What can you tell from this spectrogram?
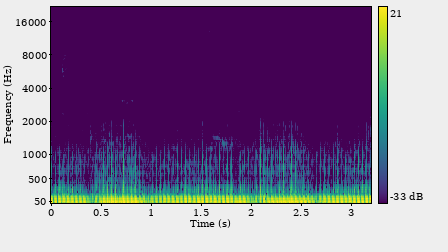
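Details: Six-month-old domestic kitten purring while asleep, recorded at very close range in stereo with no talking or music; a deep, steady rumbling motor-like purr with fast low pulses that swell and dip with its breathing.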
